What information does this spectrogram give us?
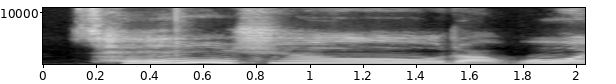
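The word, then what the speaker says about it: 先週: 힌트는 센세와 콘슈입니다. 맞아요. 그러면 지난주는 센슈라고 읽겠죠.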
